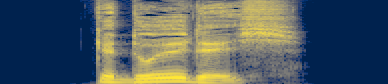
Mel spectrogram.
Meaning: patient (ability or willingness to accept or tolerate delays, problems, or suffering)
- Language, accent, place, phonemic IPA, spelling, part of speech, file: German, Germany, Berlin, /ɡəˈdʊldɪç/, geduldig, adjective, De-geduldig.ogg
